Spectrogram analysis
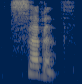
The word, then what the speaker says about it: seventh: Seventh, just like second, stress is on the first syllable. So the second will be shorter, flatter, and lower in pitch.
